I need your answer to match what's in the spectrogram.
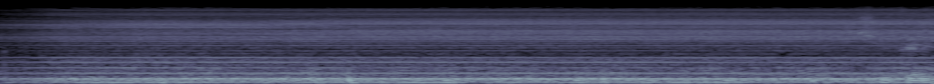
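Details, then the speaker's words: Bluetooth cassette player playing a blank tape, volume turned down: a steady buzz with a faint whir underneath; the whir is the tape motor, plus an awful high-frequency buzz leaking into playback. "the worry you're the whirring that's the motor but there's also this really awful high-frequency buzz"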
